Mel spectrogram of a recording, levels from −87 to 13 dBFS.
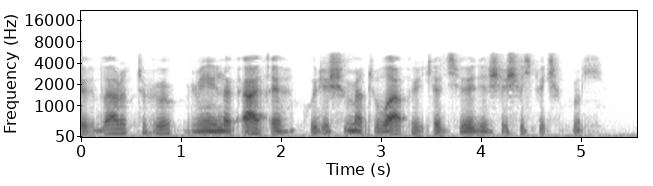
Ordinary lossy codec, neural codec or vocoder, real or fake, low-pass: MP3, 32 kbps; autoencoder, 22.05 kHz, a latent of 192 numbers a frame, VITS, trained on many speakers; fake; 5.4 kHz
